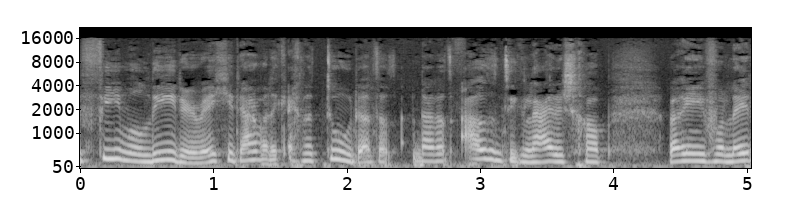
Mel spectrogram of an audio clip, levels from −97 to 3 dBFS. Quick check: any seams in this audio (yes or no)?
no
